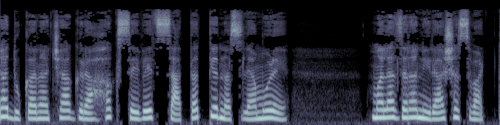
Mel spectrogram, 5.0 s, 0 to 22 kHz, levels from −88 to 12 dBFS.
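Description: Speech, with nothing technically wrong to report.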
